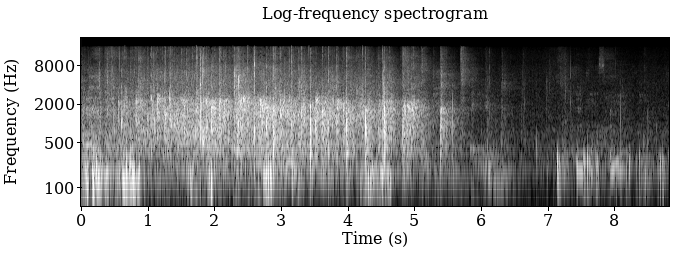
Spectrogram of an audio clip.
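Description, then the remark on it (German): An audience applauds with dense, steady clapping for about five seconds as a speaker is called to the front, then it thins out into a few scattered claps and fades away. “Einen kleinen Applaus für dich.”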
